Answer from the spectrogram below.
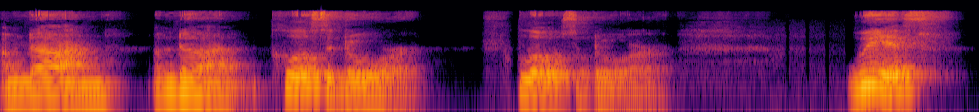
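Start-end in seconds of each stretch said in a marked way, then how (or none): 0.0-3.4 low voice, falling tune on "done" and "door".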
